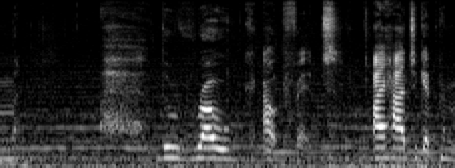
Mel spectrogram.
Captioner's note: exhale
